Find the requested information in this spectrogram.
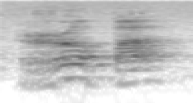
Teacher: the tongue vibrating on the teeth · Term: Spanish rough r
